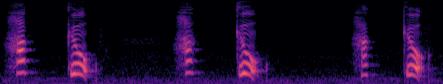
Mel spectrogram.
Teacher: So, yes, basically this pronunciation happened because the consonant in the Batchim position and the first consonant of the next syllable are 다른, same. So the first consonant of the following syllable is pronounced as a double consonant.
